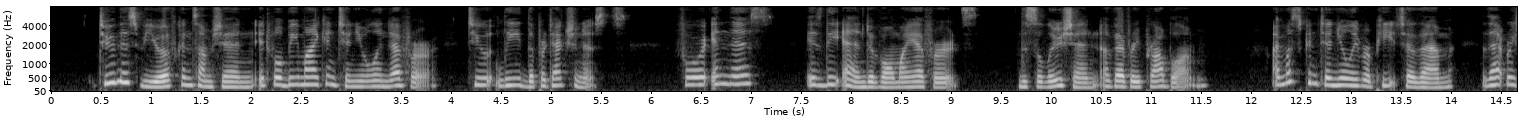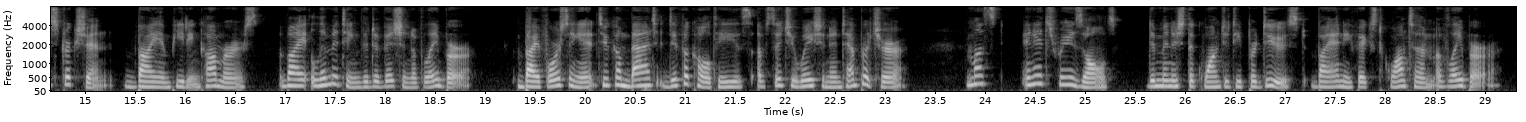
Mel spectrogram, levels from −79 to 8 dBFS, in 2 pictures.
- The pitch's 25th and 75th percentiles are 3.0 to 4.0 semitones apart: No, average, 4.5 semitones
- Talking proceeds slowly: No, average, 145 wpm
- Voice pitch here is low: No, high, 205 Hz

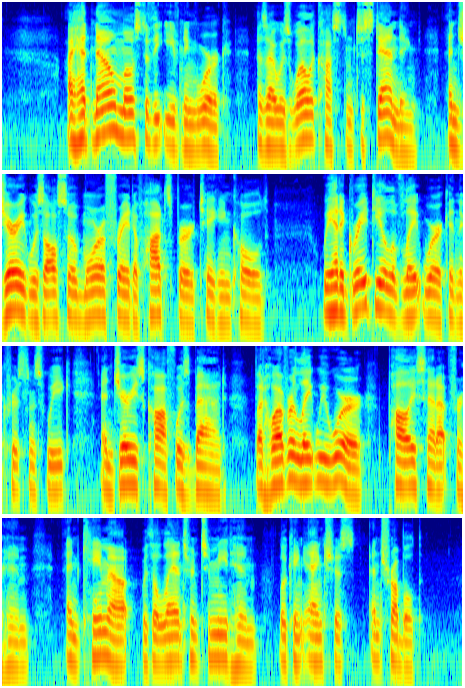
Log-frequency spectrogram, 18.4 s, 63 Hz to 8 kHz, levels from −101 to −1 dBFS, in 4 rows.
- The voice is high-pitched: No, low, 130 Hz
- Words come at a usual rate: No, fast, 210 wpm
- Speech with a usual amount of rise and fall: Yes, average, 3.2 semitones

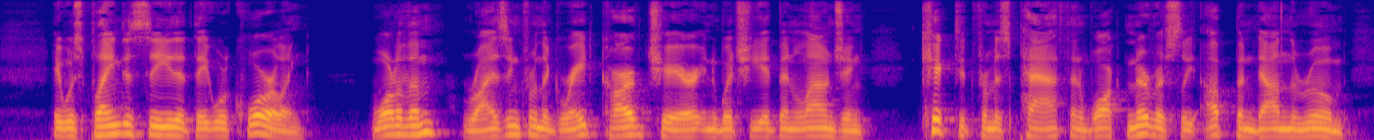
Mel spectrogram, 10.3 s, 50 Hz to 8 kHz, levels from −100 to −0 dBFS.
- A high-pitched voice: No, low, 115 Hz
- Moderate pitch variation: Yes, average, 3.6 semitones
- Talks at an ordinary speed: No, fast, 215 wpm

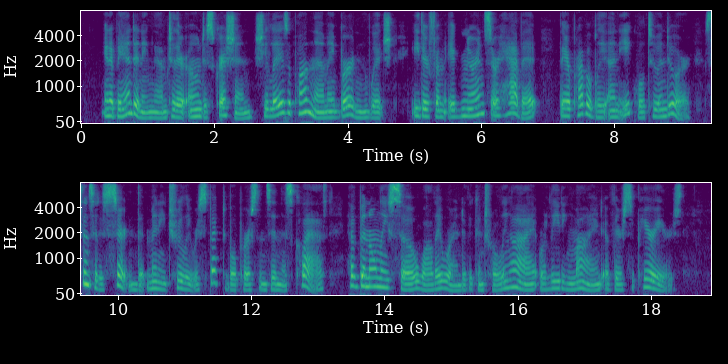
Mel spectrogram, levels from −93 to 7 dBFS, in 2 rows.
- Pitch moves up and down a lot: Yes, wide, 5.7 semitones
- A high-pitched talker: No, medium, 180 Hz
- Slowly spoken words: No, average, 170 wpm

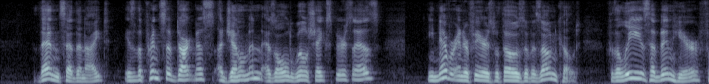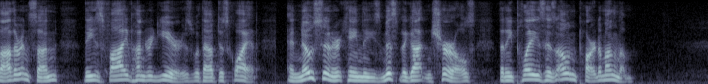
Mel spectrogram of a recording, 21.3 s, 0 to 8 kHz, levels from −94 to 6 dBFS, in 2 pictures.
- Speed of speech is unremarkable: Yes, average, 155 wpm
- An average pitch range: Yes, average, 4.2 semitones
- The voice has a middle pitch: Yes, medium, 145 Hz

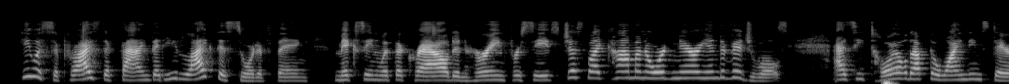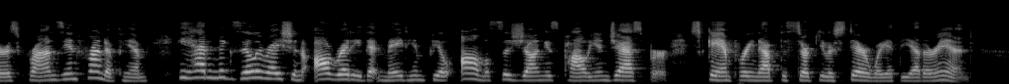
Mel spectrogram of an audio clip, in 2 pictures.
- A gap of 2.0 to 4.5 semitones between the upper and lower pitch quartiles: No, average, 4.9 semitones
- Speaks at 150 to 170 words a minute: No, average, 185 wpm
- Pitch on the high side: Yes, high, 210 Hz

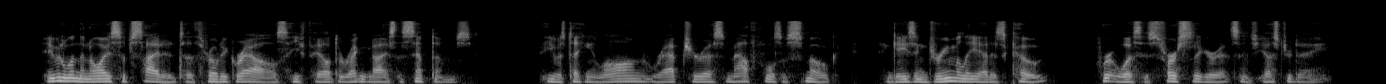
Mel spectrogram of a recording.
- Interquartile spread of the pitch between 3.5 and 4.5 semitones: No, average, 2.8 semitones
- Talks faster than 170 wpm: No, average, 155 wpm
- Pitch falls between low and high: No, low, 125 Hz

